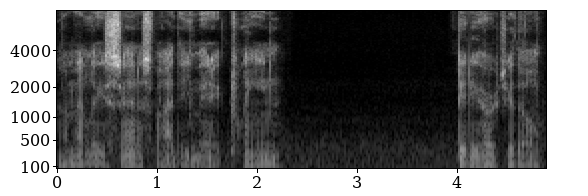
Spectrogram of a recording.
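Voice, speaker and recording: A man playing a gruff, stern but protective monster hunter in an audio roleplay, with a gravelly, murmuring delivery. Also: normal speed, a little hiss or hum, close to an everyday voice. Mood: dark, tender. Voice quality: gravelly, very low, creaky. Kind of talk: audio roleplay acting addressed to the listener.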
